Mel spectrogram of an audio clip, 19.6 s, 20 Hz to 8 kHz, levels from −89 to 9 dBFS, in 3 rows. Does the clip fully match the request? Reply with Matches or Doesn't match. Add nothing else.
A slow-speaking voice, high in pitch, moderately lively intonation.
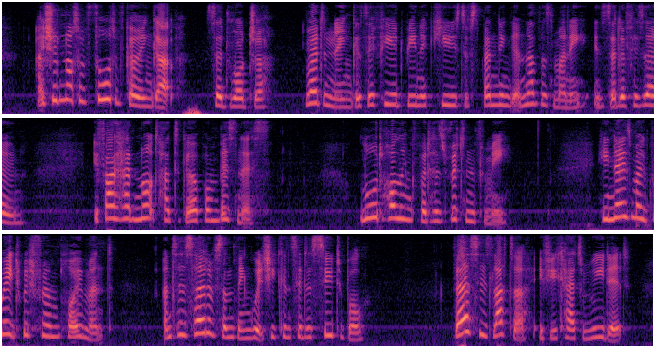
Doesn't match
